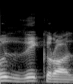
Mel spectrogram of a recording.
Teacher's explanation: زال کے اوپر جو ہے وہ نرمی کے ساتھ پڑھیں گے، صفت رخاوت ہوگی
